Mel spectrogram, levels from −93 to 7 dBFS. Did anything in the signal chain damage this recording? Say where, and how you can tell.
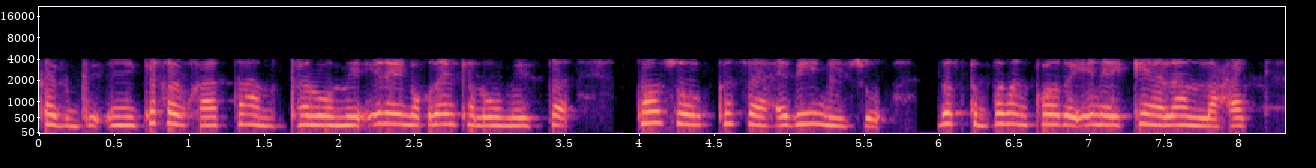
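Yes, at the codec stage, throughout: RealAudio 14.4 damage. Nothing survives above 3.8 kHz, the band sits near 150 Hz to 3.7 kHz, and the speech is muffled and gargly, which fits an 8 kbit/s coder. A plain telephone filter would narrow the band without adding that bubbling smear.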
